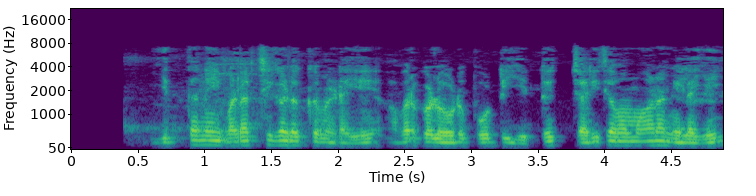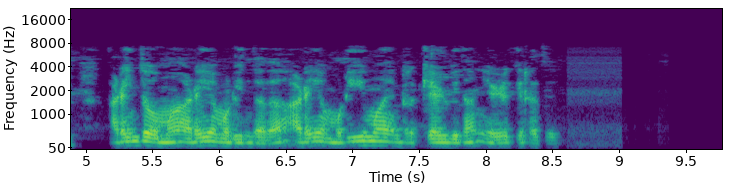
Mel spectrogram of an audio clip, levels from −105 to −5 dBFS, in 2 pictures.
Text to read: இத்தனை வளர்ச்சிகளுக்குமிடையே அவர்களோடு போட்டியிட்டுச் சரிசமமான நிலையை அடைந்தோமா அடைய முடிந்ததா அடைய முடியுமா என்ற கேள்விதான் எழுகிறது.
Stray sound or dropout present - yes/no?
no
